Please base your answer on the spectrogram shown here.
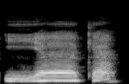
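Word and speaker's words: إياك: Jadi yang benar adalah kita membaca tasdidnya dengan proporsional, dengan pas, tidak terlalu berlebihan, tidak juga menganggap enteng ya. Yaitu sekedar dihentak saja, Ibu-ibu.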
